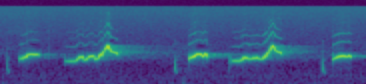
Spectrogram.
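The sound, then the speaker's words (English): A whippoorwill in an eastern forest at dusk repeats its clear, whistled three-part call, each phrase ending in a sharp upward swoop, sounding two full times and starting a third, with no other sounds. “And there's one now, the forest-dwelling whippoorwill, whose whistled notes spring forth from eastern forests just as thrush songs fade away.”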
